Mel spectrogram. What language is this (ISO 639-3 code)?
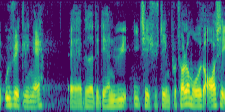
dan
